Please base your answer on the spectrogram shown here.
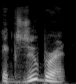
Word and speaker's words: exuberant: our next word is exuberant little girls really excited about something it's an adjective second syllable as the accented mark it means high-spirited or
